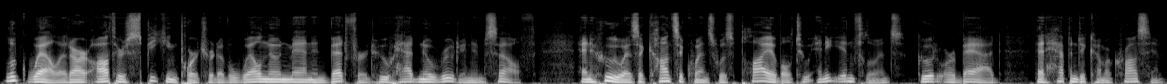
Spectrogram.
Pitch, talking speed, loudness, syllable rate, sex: 110 Hz, 195 wpm, -18 LUFS, 5.0 syllables/s, male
